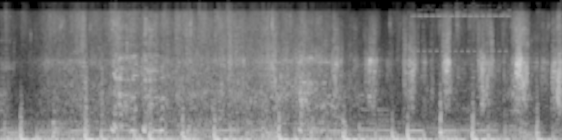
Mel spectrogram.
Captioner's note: mildly foreboding music; person coughing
